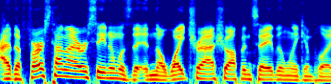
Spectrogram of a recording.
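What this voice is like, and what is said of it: Usual voice. Nothing is said of it.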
